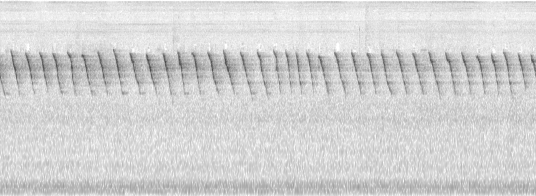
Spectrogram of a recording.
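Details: Oriental magpie-robin pouring out a long, canary-style stretch of rapid, sharply falling whistles, quickening to about five per second and barely pausing, with a low droning hum underneath.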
